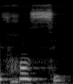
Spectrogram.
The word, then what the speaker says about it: français: CDI ça fait français le S ici on l'entend pas le s il va nous servir quand on va dire par exemple donc ça français ça s'écrit toujours comme ça le S on va l'entendre quand on va dire par exemple je suis français pour une fille donc quand ça va être je suis française ici on ajoutera juste un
